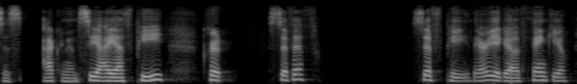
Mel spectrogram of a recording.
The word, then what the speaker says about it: CIFP: Um PJM did create what they call SIF, I don't know how you pronounce this acronym, CIFP. Crit- SIFIF? SIFP, there you go.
